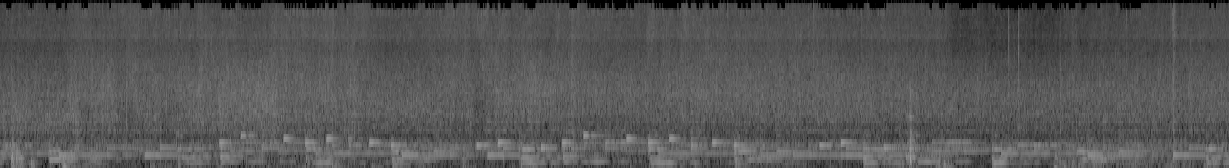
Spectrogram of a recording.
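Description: Pre-sliced mushrooms frying in a one-pot meal, a steady, even sizzle that hisses continuously throughout, with quiet background music running underneath.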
